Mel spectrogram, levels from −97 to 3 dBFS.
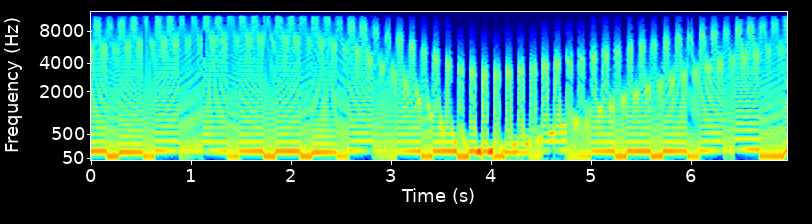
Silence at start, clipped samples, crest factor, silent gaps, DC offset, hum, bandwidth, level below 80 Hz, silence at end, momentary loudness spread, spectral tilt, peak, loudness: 0 s; under 0.1%; 12 dB; none; under 0.1%; none; 11.5 kHz; -42 dBFS; 0 s; 6 LU; -5.5 dB/octave; -16 dBFS; -29 LUFS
